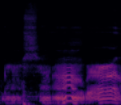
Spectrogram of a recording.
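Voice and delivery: low, slow, soft grumble; annoyed mutter. Retold or imitated. Grumbling about the yapping recruit, annoyed. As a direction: mutter it under your breath, fed up. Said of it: "I'm just like".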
